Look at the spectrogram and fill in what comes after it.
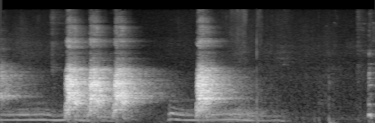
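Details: Two little dogs barking at a large toy, a quick triple bark followed by a single bark over a low sustained whine, then quiet.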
